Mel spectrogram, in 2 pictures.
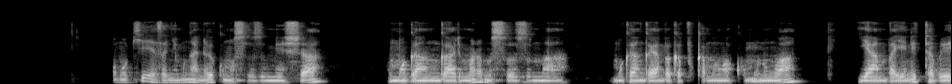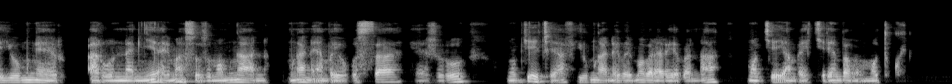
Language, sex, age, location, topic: Kinyarwanda, male, 36-49, Huye, health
